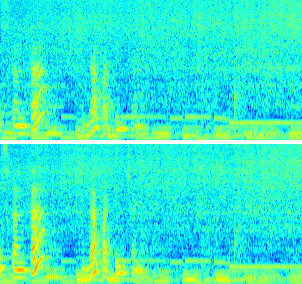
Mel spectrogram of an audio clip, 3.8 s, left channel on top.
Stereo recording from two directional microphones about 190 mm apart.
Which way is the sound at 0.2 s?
50° right (ahead or behind).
